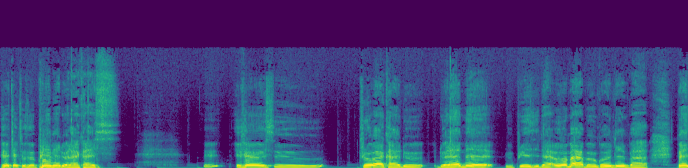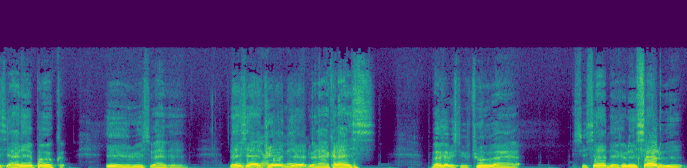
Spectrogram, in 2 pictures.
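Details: Man with hearing loss from a childhood illness, lip-reads; he says his voice is not normal because of that illness; real French speech; deaf speech.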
